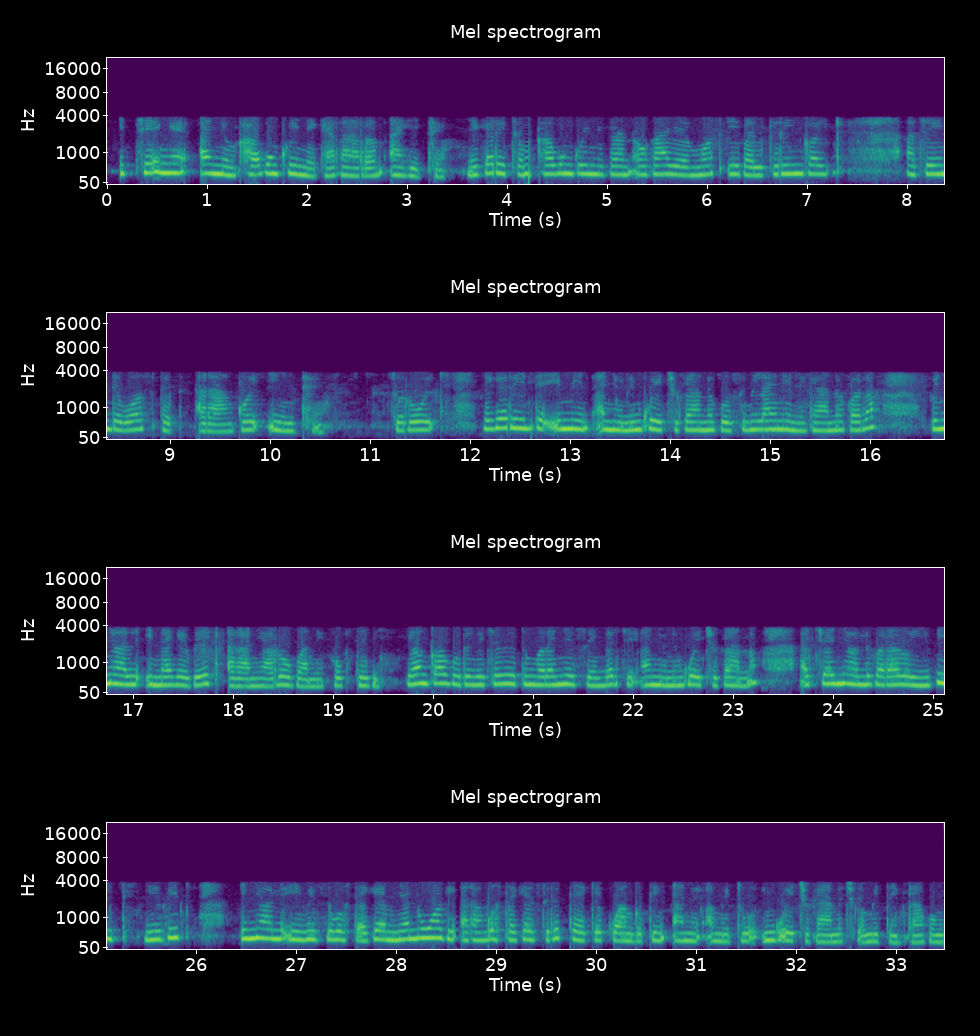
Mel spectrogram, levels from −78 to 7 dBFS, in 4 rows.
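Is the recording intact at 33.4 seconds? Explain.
No. At 33.4 seconds, as throughout the clip, the speech has passed through a Bluetooth CVSD headset codec, which fits a 64 kbps link. Nothing survives outside roughly 200 Hz to 3.7 kHz, s sounds turn scratchy, and a granular hiss sits under the speech.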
